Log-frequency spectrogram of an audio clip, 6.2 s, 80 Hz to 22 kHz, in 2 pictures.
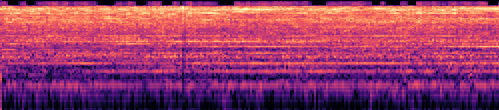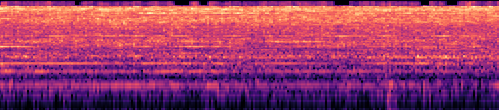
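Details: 1970s blue Regina Electrikbroom 3-speed vacuum, just arrived, vacuuming a floor. The motor and especially the fan are dry after someone washed it. A rough, gritty grinding runs under the steady motor and fan whine, given as motor bearing noise.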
